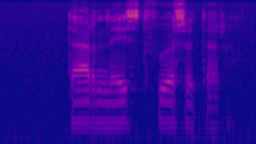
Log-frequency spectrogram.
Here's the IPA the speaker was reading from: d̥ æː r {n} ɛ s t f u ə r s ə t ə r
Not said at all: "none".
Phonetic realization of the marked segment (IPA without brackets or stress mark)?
n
